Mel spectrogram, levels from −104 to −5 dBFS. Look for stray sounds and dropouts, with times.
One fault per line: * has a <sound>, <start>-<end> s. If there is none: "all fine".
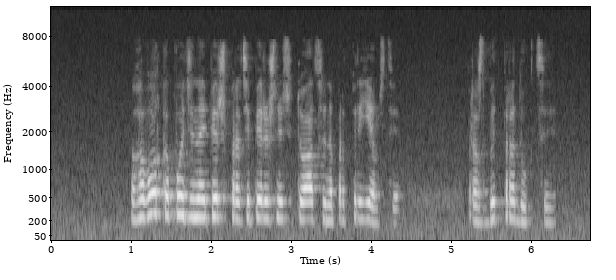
all fine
